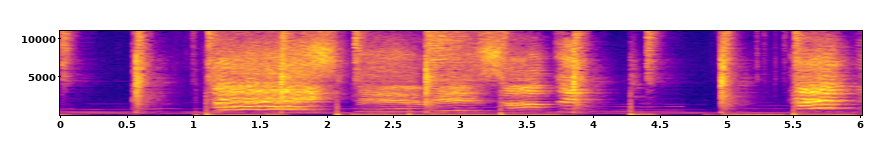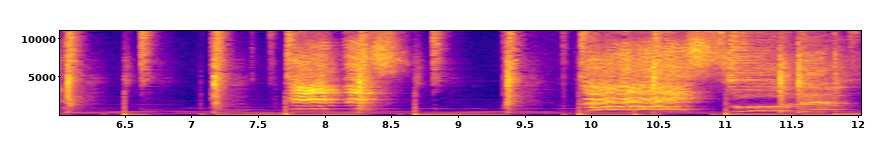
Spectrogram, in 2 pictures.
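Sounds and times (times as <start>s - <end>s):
gospel choir singing with band: 1.1s - 4.2s, 5.4s - 6.3s, 7.7s - 8.7s, 9.9s - 12.0s.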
